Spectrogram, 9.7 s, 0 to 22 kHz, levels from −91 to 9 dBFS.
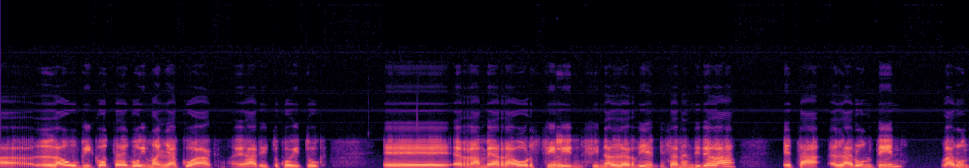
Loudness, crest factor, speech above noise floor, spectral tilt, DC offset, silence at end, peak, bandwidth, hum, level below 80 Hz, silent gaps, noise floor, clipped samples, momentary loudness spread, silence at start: -16 LUFS; 14 dB; 37 dB; -6.5 dB/octave; under 0.1%; 0 s; -2 dBFS; 7.8 kHz; none; -64 dBFS; none; -53 dBFS; under 0.1%; 7 LU; 0 s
